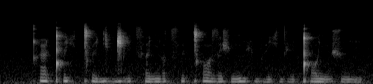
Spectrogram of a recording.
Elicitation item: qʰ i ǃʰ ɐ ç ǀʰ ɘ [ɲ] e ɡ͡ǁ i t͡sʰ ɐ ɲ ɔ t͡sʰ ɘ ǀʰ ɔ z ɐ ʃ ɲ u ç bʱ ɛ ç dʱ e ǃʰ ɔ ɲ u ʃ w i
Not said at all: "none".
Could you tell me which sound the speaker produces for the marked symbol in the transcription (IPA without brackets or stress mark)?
ɟ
